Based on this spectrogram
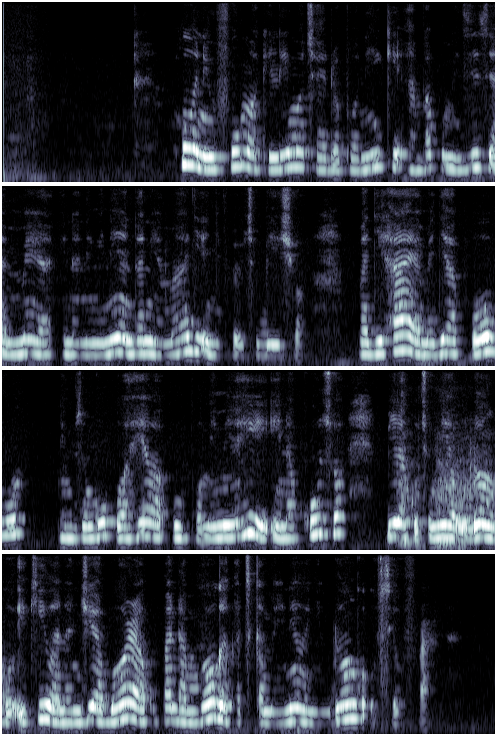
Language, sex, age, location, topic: Swahili, female, 25-35, Dar es Salaam, agriculture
